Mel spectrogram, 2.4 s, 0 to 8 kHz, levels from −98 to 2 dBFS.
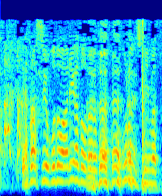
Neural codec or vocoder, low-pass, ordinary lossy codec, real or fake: none; 7.2 kHz; MP3, 24 kbps; real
